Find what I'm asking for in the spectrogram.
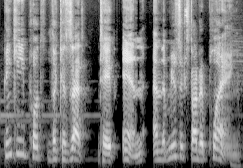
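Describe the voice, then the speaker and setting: Animated storybook narrator. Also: medium pitch, moderate pace, husky, faint music behind.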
